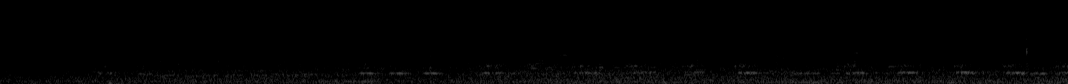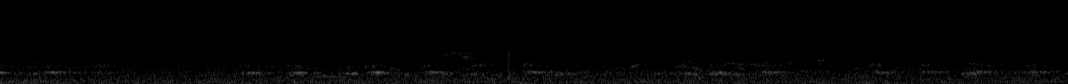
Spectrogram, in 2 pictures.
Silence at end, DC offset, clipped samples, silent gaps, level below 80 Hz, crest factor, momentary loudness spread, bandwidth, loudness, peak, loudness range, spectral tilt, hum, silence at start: 0 s; under 0.1%; under 0.1%; none; -70 dBFS; 18 dB; 5 LU; 16 kHz; -62 LUFS; -42 dBFS; 3 LU; -7 dB/octave; none; 0 s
